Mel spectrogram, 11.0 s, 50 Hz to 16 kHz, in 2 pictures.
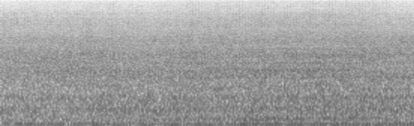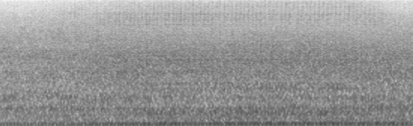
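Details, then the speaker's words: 2006 Toyota Tacoma 2TR engine first start after reassembly with fresh oil and coolant, oil pressure light off: steady, even idle with smooth low hum, no knocks or misses; normal idle, drawing coolant down. "sounds decent it's got coolant oh it's suck that coolant down going to go throw some more coolant in it"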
